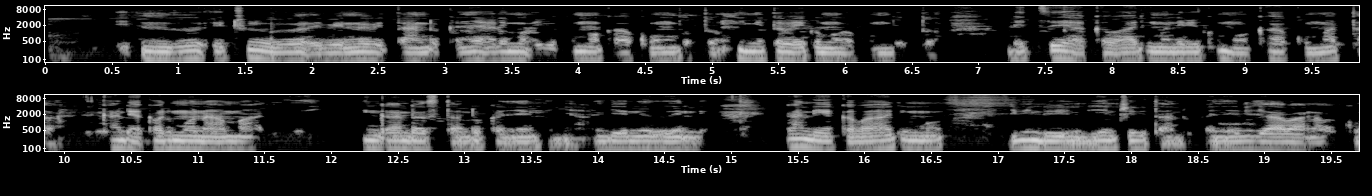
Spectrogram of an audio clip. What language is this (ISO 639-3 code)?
kin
